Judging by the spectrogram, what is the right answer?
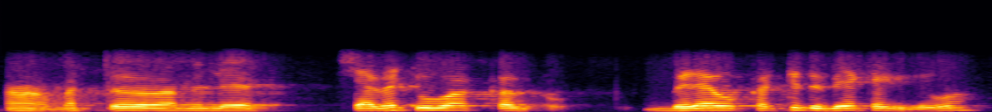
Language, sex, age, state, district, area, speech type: Kannada, male, 18-30, Karnataka, Gadag, rural, conversation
